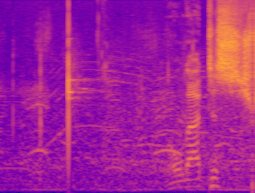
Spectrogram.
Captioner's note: bat dings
